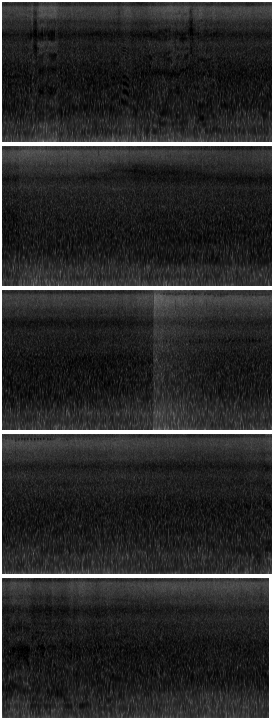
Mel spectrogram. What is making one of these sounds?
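Steady traffic roars past on a busy highway close by.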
